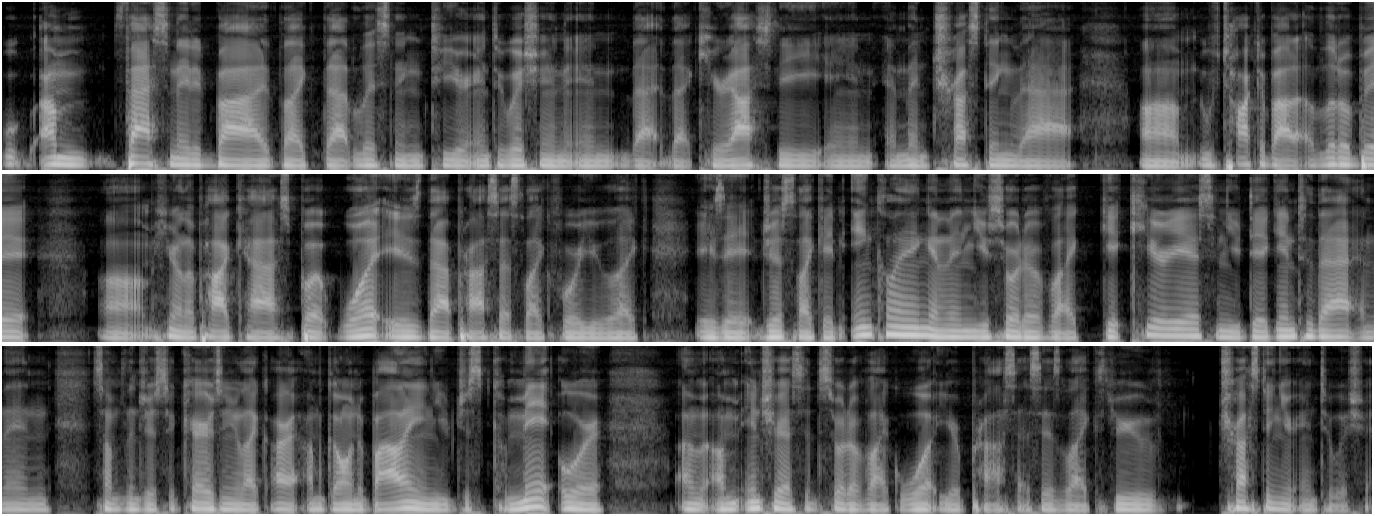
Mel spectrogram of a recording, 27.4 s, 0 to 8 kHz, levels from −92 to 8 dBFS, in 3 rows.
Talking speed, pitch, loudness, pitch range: 205 wpm, 95 Hz, -23 LUFS, 90-105 Hz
